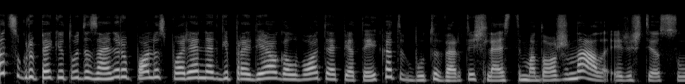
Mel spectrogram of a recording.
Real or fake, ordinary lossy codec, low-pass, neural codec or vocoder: real; AAC, 96 kbps; 10.8 kHz; none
